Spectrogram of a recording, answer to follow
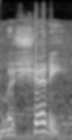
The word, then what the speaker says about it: machete: Put the stress on the second syllable and make the vowel e like red in bed.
